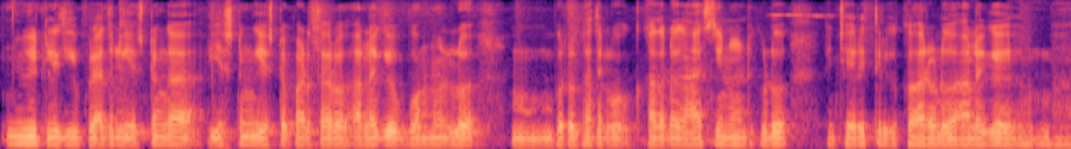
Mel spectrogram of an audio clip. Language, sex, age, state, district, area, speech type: Telugu, male, 45-60, Andhra Pradesh, Srikakulam, urban, spontaneous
